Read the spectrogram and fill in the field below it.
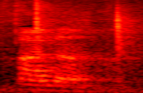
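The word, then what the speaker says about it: أنا: Now some things, this is written as ana, but it is pronounced as ana. Okay, noon is kept short.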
